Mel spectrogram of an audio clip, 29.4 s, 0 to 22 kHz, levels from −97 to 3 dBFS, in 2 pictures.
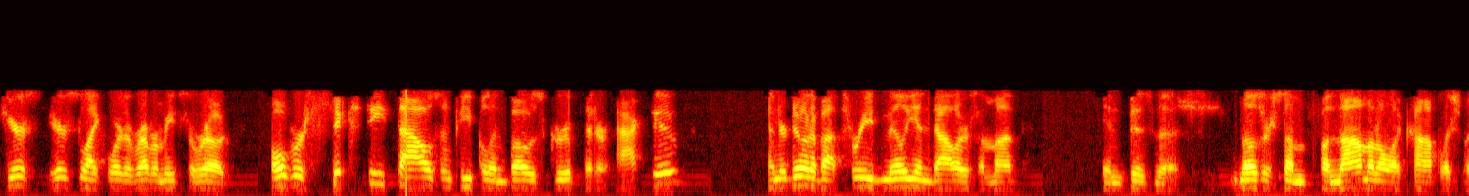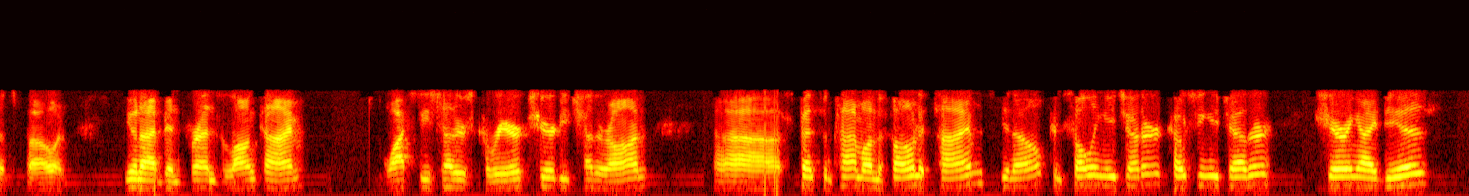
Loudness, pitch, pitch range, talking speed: -22 LUFS, 125 Hz, 110-145 Hz, 150 wpm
